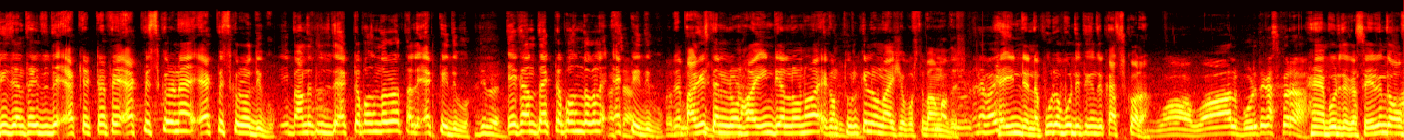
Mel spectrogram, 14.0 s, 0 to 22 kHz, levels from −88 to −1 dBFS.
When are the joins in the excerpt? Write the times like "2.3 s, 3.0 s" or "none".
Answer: 2.9 s, 6.8 s, 9.8 s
